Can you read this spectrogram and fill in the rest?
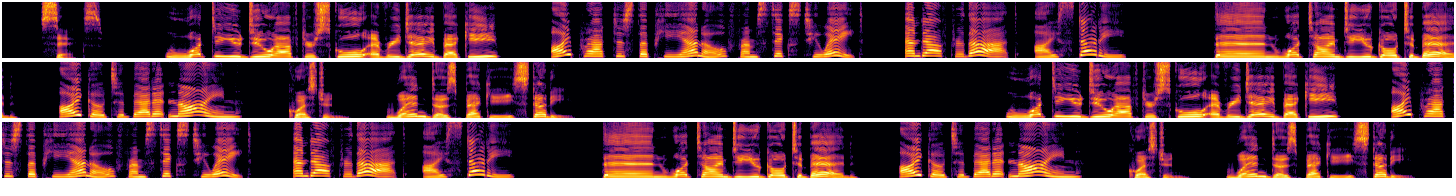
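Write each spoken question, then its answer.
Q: When does Becky study?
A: From 8 to 9 (after piano).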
